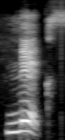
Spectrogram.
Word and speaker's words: Nyx: the sex i guess um ernie chill um nyx am i saying it right next yeah next yes how did you come up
